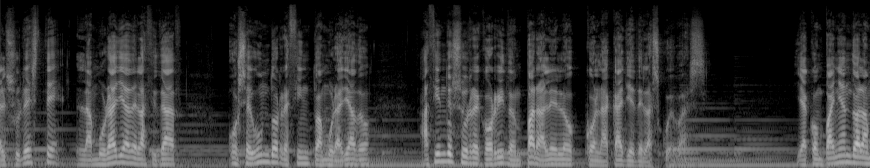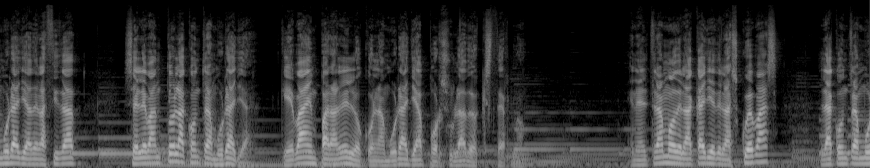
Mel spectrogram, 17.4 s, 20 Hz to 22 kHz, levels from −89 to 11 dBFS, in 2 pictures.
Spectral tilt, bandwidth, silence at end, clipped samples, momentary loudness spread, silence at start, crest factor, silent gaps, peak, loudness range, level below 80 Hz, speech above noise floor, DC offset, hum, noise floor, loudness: -4.5 dB/octave; 19 kHz; 0 s; under 0.1%; 16 LU; 0 s; 20 dB; none; -6 dBFS; 4 LU; -54 dBFS; 21 dB; under 0.1%; none; -46 dBFS; -25 LUFS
